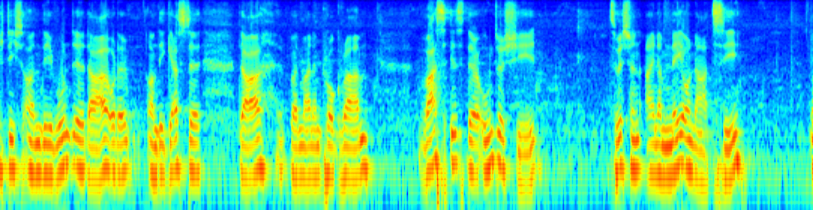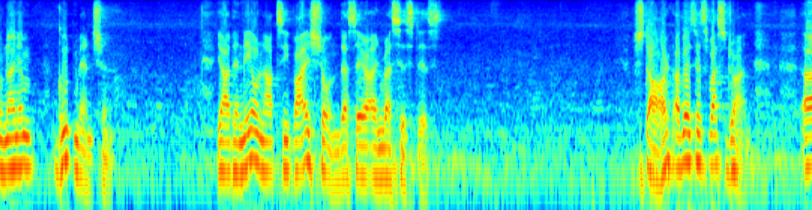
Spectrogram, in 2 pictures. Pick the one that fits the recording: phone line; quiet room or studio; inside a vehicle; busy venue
busy venue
